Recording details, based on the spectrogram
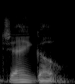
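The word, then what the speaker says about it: Django: what's your name like Jango the D is silent it will be tonight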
